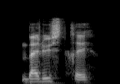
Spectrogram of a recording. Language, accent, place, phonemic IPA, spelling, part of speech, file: French, France, Lyon, /ba.lys.tʁe/, balustrer, verb, LL-Q150 (fra)-balustrer.wav
- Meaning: to decorate or surround with a balustrade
